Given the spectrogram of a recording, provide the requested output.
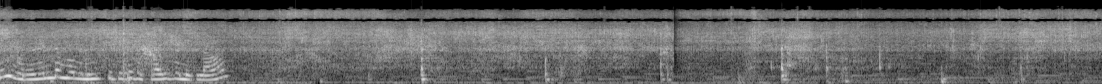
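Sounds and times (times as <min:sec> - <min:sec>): chicken sizzling in oil: 0:00.0 - 0:11.0
wooden spatula scraping pan: 0:00.8 - 0:02.1.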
